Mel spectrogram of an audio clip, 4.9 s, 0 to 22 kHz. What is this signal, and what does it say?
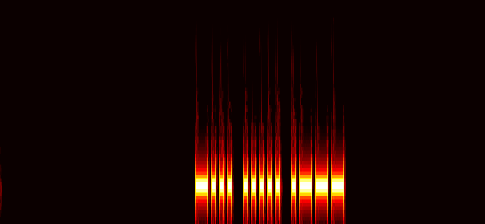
Morse code, heard as a keyed tone, about 31 wpm, 700 Hz. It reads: B5J
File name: Speed-Racing - Three Letter-Number Combinations - 25wpm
